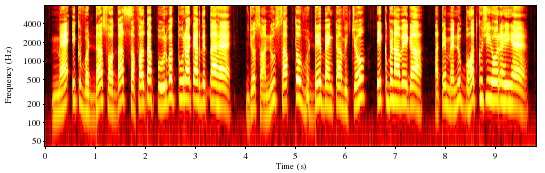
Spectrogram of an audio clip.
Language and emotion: Punjabi, happy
